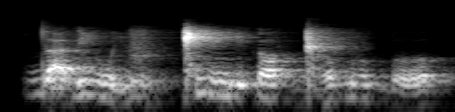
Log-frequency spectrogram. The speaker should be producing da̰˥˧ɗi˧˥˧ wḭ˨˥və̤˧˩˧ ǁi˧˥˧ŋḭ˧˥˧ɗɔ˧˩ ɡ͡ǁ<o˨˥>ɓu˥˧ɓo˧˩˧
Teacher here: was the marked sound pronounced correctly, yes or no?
yes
